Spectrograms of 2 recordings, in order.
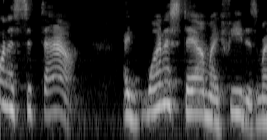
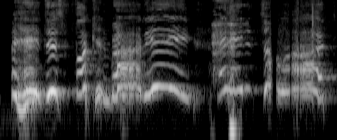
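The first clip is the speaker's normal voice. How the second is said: high, loud, drawn-out wail of frustration; hammed-up frustrated yell, pitched way up; retold yelling; 4 dB louder than usual. Retelling a fall in the restaurant, yelling. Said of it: "I'm, like, yelling this".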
